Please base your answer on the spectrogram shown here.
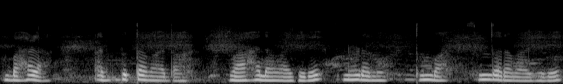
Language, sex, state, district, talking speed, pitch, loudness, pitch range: Kannada, female, Karnataka, Bellary, 65 wpm, 200 Hz, -24 LUFS, 185-215 Hz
